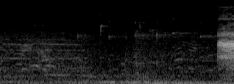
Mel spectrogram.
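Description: A basketball being bounced and shot at the free-throw line in a gym, with a couple of faint knocks about a second in, over low crowd chatter.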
